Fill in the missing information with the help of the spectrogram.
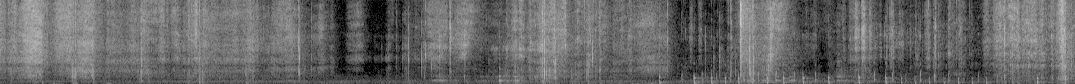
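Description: A thin square sheet of green origami paper on a wooden table is folded into a triangle and creased with the fingertips, rubbing along the folds. Soft papery rustling and crinkling give way, in the second half, to a quick run of sharp, dry ticks as the creases are pressed, over a faint steady low hum.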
